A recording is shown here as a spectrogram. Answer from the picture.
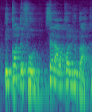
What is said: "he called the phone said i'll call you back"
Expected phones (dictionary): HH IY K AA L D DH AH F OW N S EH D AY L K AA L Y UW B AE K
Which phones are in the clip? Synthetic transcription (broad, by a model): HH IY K AA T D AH F OW N S EH D AY W K AA L Y UW B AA K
